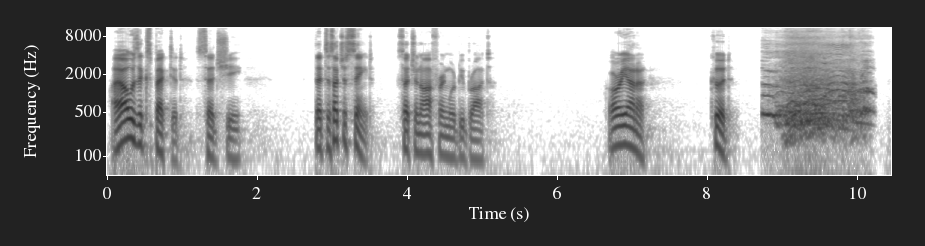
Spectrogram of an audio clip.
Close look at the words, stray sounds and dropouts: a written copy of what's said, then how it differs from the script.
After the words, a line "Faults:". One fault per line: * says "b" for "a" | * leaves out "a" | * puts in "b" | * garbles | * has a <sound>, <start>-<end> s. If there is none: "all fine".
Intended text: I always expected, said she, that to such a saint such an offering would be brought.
I always expected, said she, that to such a saint such an offering would be brought. Oriana could
Faults:
* puts in "Oriana could"
* has a breath, 8.7-10.3 s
